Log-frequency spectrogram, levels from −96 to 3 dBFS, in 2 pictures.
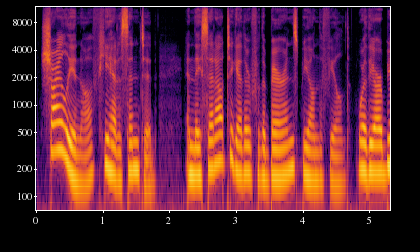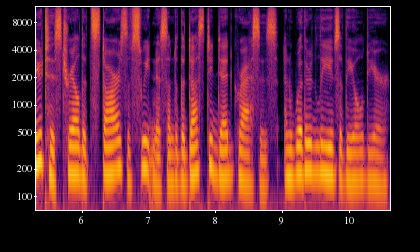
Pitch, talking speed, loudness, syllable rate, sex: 170 Hz, 205 wpm, -18 LUFS, 5.4 syllables/s, female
